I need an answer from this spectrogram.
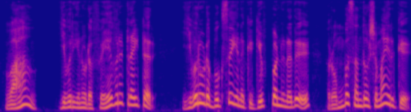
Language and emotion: Tamil, surprised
